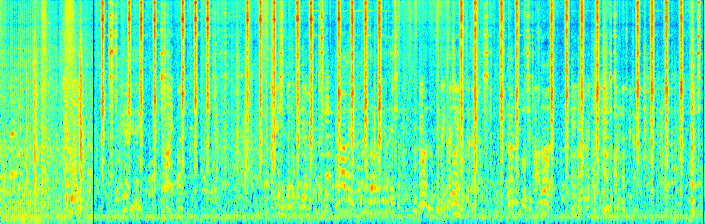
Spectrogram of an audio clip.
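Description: A wrench clicks and clinks against metal parts.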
